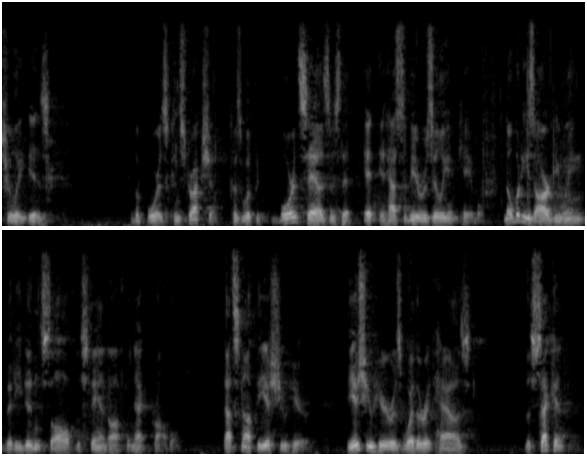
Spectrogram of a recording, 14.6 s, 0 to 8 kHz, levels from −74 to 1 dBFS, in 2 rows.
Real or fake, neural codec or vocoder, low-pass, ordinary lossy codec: real; none; 7.2 kHz; AAC, 48 kbps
